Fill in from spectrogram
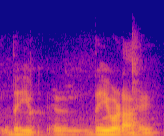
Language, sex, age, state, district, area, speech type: Marathi, male, 30-45, Maharashtra, Osmanabad, rural, spontaneous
